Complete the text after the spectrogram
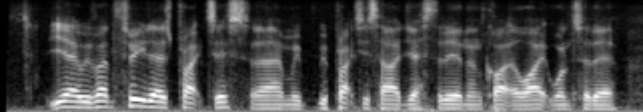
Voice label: mystery voice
